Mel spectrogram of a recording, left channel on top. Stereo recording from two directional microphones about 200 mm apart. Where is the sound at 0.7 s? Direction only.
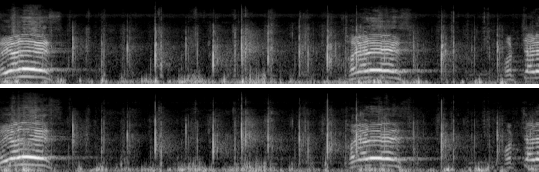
10° left (ahead or behind).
